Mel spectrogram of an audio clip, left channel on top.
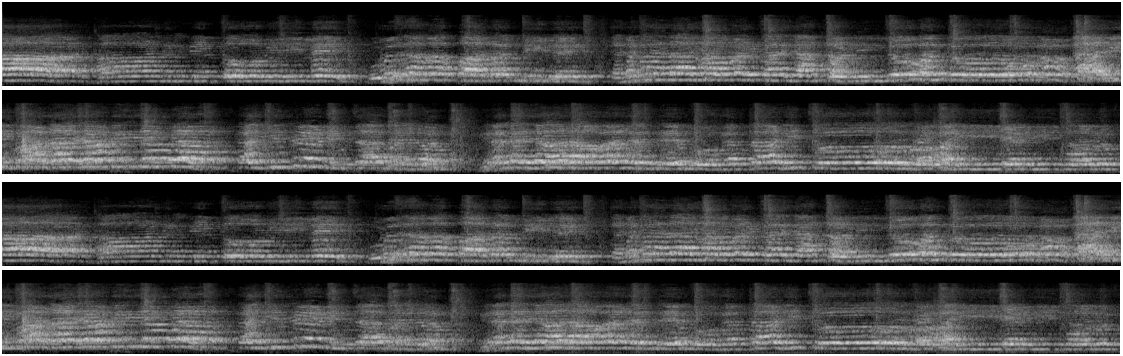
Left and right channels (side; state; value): both; normal; correlation 0.34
